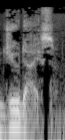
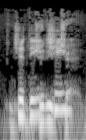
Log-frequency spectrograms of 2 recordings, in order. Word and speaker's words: Giudice: Because most people call her Giudice. – Ugh. I don't know. – Giudice, okay? Giudice. – And the true pronunciation is Giudice. – Giudice.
